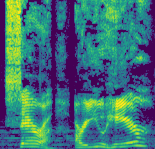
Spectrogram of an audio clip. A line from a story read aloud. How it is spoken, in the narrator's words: I shouted into the house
